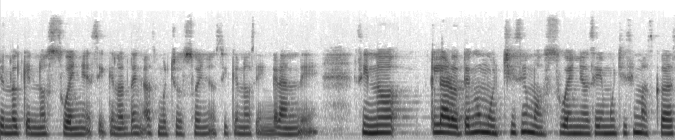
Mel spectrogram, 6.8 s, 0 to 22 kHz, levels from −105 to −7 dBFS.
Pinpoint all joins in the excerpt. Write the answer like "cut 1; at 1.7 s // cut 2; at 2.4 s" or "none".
cut 1; at 2.5 s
